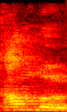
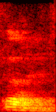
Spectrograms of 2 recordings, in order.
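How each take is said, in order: First: A b sound is heard after the m. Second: The word ends on the m, no b. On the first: The speaker calls it wrong. "আমরা অনেক সময় কাম্বল বলে ফেলতে পারি" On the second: The speaker calls it right. "সেটা উচ্চারণ করতে হয় কম"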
